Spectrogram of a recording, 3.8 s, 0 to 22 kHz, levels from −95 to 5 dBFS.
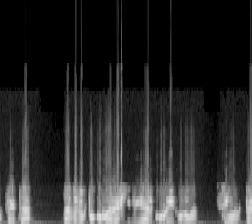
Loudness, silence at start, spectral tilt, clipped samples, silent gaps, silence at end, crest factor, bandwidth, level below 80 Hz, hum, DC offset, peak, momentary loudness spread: -14 LUFS; 0 s; -2 dB/octave; under 0.1%; none; 0 s; 16 dB; 13 kHz; -46 dBFS; none; under 0.1%; 0 dBFS; 9 LU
